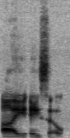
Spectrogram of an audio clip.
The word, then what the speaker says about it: Iaso: Oh, by the way, sorry to burst your bubble, but you've been mispronouncing IASO the entire time. It's IASO. That makes so much more sense.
